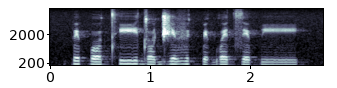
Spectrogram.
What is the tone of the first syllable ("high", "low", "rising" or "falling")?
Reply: high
